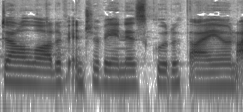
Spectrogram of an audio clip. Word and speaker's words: glutathione: I generally do the Myers cocktail, but will also add glutathione.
